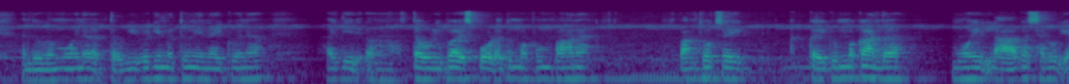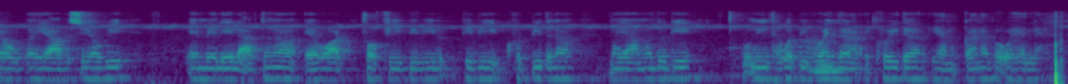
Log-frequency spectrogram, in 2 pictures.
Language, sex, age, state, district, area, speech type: Manipuri, male, 18-30, Manipur, Bishnupur, rural, spontaneous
